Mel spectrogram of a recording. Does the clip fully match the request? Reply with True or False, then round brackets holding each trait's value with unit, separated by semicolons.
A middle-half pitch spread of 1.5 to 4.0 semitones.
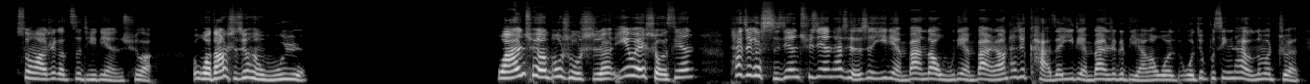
False (5.1 semitones)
